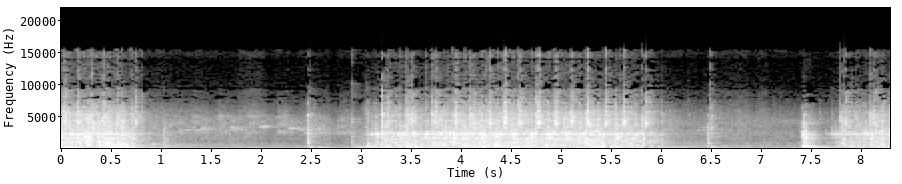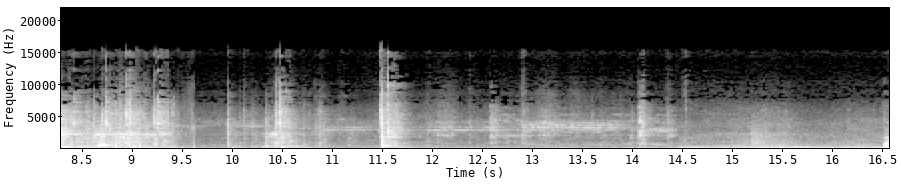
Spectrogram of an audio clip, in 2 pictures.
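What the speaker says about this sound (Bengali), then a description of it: "তো সোজা চাপ সেলাই আমি এবার দিয়ে নিচ্ছি" An electric sewing machine runs straight top-stitching in several bursts of rapid, even whirring, with short pauses and clicks between runs as the fabric is repositioned, close and fairly loud.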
